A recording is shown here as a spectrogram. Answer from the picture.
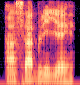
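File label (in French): "sablier", French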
